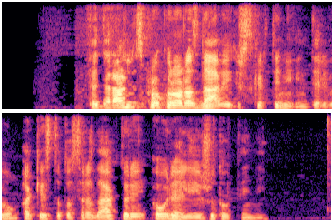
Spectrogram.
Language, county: Lithuanian, Kaunas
